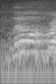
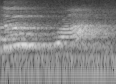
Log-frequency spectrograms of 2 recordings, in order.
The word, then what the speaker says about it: Louvre: It's pronounced Louvre. Louvre, that's how much you know. In the Louvre, he struck a match across the Van Gogh.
